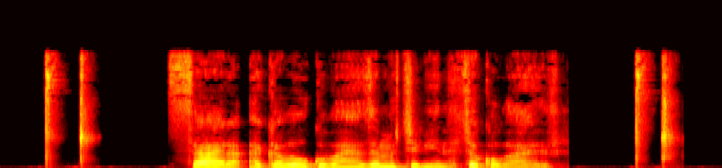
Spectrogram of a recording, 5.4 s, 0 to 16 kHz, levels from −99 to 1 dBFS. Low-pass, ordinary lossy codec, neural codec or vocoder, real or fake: 10.8 kHz; none; codec, 24 kHz, 0.9 kbps, WavTokenizer, medium speech release version 2; fake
